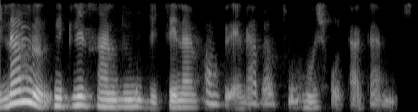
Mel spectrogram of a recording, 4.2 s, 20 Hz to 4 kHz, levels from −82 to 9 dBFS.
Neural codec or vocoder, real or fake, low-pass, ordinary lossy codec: autoencoder, 22.05 kHz, a latent of 192 numbers a frame, VITS, trained on one speaker; fake; 3.6 kHz; none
